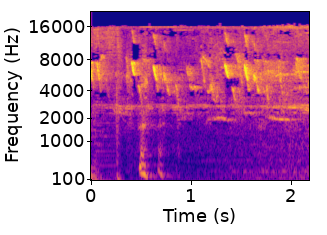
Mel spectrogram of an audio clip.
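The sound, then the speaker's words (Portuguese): Birds chirp in quick, bright bursts, several short tweets repeating across a couple of seconds, with a soft background hiss and faint low murmurs underneath. “Passarinho.”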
